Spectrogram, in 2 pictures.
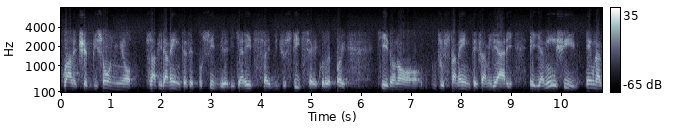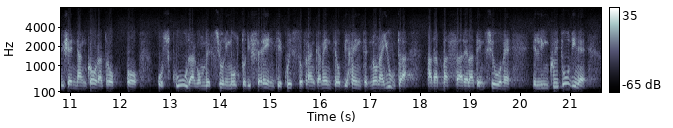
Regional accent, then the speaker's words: Naples, Campania, Italy; Io innanzitutto la sto vivendo come napoletano e come sindaco questa situazione

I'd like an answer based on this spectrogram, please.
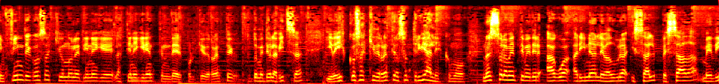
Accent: Viña del Mar, Valparaíso, Chile; yo soy de Viña, me encantaría tener una pizzería a leña

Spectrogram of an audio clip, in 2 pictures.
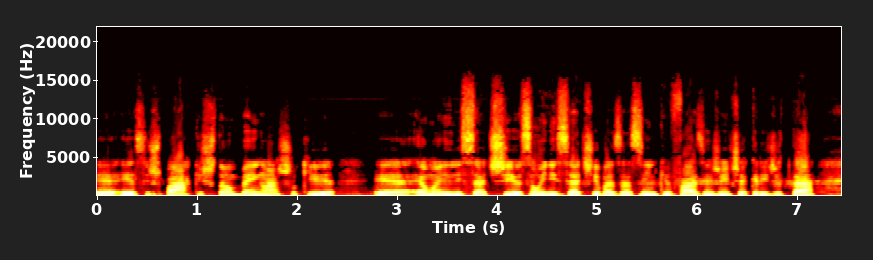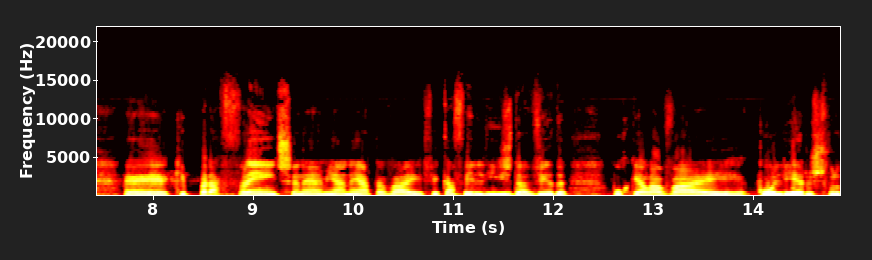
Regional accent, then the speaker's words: Rio de Janeiro, Brazil; now in Niterói, Brazil; como carioca, carioca moradora em Niterói, tenho obrigação de conhecer.

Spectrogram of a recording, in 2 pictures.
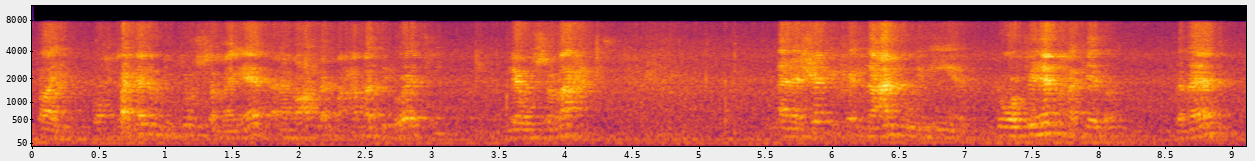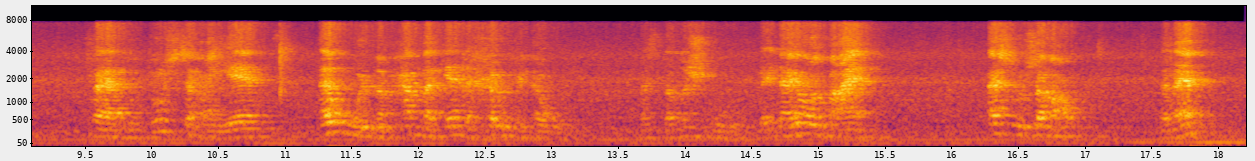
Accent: Egypt; احد الجراحين العظام عندنا في مصر مات من 5-7 سنين

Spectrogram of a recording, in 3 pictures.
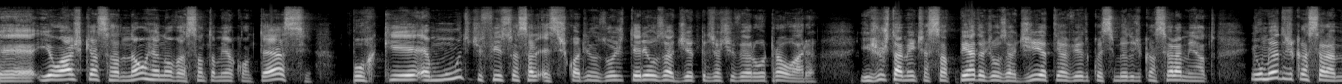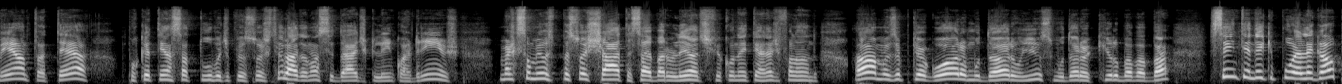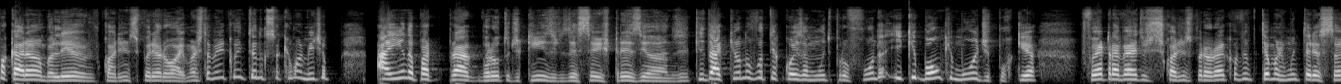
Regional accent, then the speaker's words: Rio de Janeiro, Brazil; Mas eu sou do Rio de Janeiro, né?

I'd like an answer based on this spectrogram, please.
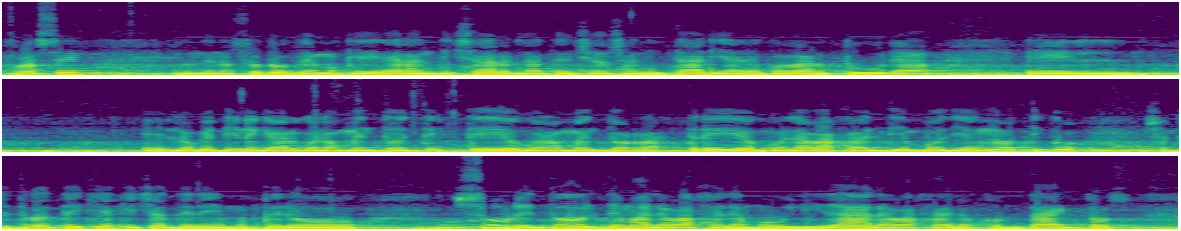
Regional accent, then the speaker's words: Uruguay; Y preocupado como uruguayo, obviamente como gobernante, pero sobre todo como uruguayo.

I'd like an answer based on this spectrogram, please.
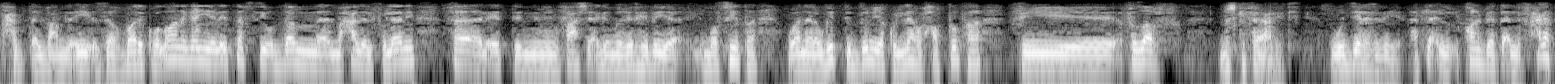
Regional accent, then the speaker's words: Egypt; عندنا في مصر يقول لك ثلاث سنين وتبقى زي الفل.

